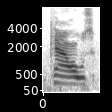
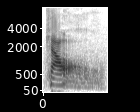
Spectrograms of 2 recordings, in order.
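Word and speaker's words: cawl: Julie made a beautiful it's spelled c a WL but I think they Pronounce itow Welsh cow it's basically a stew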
